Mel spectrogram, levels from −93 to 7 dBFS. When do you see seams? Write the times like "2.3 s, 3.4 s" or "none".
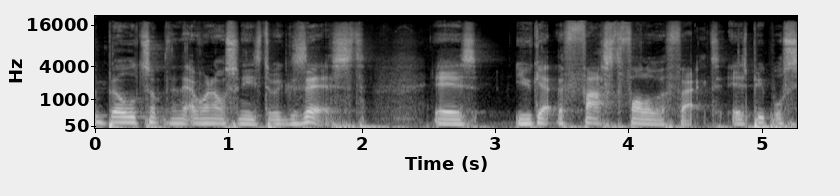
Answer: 1.1 s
